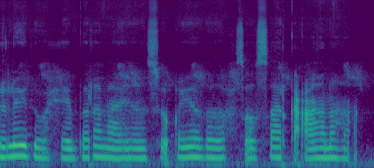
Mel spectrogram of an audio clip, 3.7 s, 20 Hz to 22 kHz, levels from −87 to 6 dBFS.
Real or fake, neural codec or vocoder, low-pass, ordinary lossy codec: fake; vocoder, 44.1 kHz, 128 mel bands, Pupu-Vocoder; none; none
